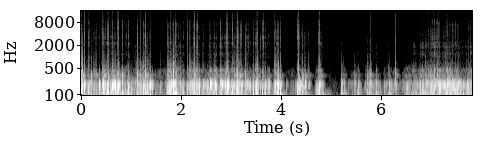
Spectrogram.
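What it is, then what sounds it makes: Metal microphone grille. Fingertips and short nails of both hands tap and scratch the hollow, rounded metal mesh grille on top of a white Blue Yeti microphone. The result is a steady run of deep, boomy thumps and muffled rumbling, almost all low in pitch, with each tap dying away quickly. Brief, faint high scratchy hiss comes through in a few spots, with short quieter gaps between the bursts.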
